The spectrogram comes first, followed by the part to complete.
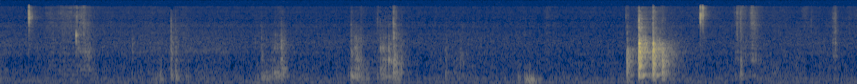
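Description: Quiet handling at a desk as a small glass ink bottle is uncapped: faint ticks and rustles, then one louder clack a little after three seconds in.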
